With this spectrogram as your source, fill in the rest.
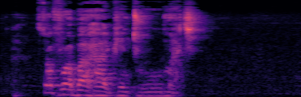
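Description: A man speaks calmly close to the microphone.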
